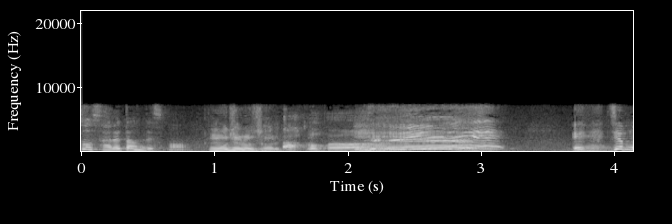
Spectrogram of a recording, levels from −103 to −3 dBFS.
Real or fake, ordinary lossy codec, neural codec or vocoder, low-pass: fake; none; vocoder, 44.1 kHz, 128 mel bands every 256 samples, BigVGAN v2; 7.2 kHz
